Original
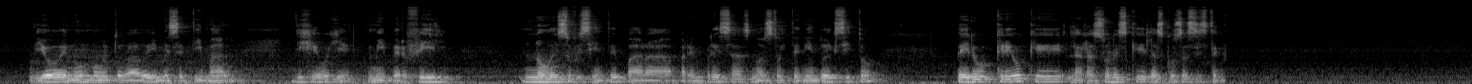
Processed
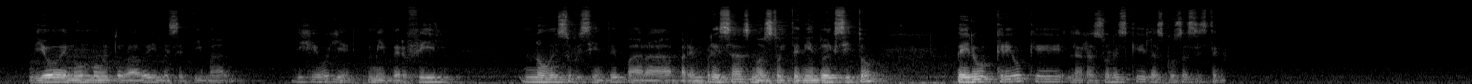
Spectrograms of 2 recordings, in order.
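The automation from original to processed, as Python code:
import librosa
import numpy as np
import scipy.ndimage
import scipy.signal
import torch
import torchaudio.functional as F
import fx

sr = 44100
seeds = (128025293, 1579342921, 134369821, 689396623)

y = fx.gain(x, sr, db=fx.line((1.01, -6.0), (2.24, -16.0), (2.78, -16.0), (3.38, -8.0), (6.28, -8.0), (7.19, -1.0), (9.6, -1.0), (10.22, -9.5)))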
